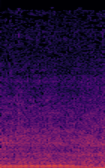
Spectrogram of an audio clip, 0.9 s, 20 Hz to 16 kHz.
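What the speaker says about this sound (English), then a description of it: "wow, I just spun my tires so much" A Honda 400EX ATV engine revs hard on a wet trail as its tires spin. The mid-pitched drone is loud, close and steady, then eases off near the end.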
